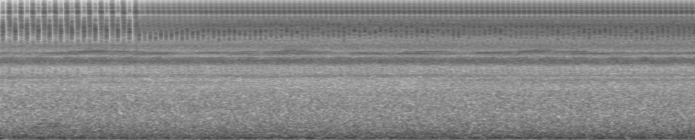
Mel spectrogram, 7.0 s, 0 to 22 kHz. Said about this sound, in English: Speaking of things being really close to microphones, here's a recording from August of 2011 where there was a cicada sitting right on top of one of my mics.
